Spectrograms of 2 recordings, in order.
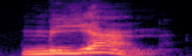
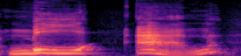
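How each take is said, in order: First: "me an" joined as me-yan; intrusive y. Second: "me an" with a gap between the words; separate vowels. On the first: Teacher shows the linking sound, "me an" as me-yan. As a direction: glide from "me" into "an" through a y. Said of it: "we use a y to get between them". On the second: Teacher shows speech without a linking sound, "me an" apart. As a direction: stop between "me" and "an". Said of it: "Instead of saying". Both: Shown as a demonstration.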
